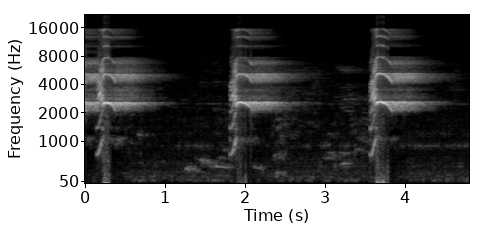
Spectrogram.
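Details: Black-capped lory used as a lure bird for trapping, giving three loud upswept screeching squawks spaced nearly two seconds apart, with soft faint chatter between them.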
